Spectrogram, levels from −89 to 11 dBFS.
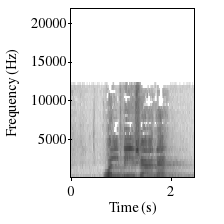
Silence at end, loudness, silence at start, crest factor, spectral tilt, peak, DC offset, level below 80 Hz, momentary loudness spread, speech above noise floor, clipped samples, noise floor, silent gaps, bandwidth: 0.25 s; -19 LUFS; 0.65 s; 20 dB; -1.5 dB/octave; -4 dBFS; under 0.1%; -62 dBFS; 8 LU; 31 dB; under 0.1%; -52 dBFS; none; 12.5 kHz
